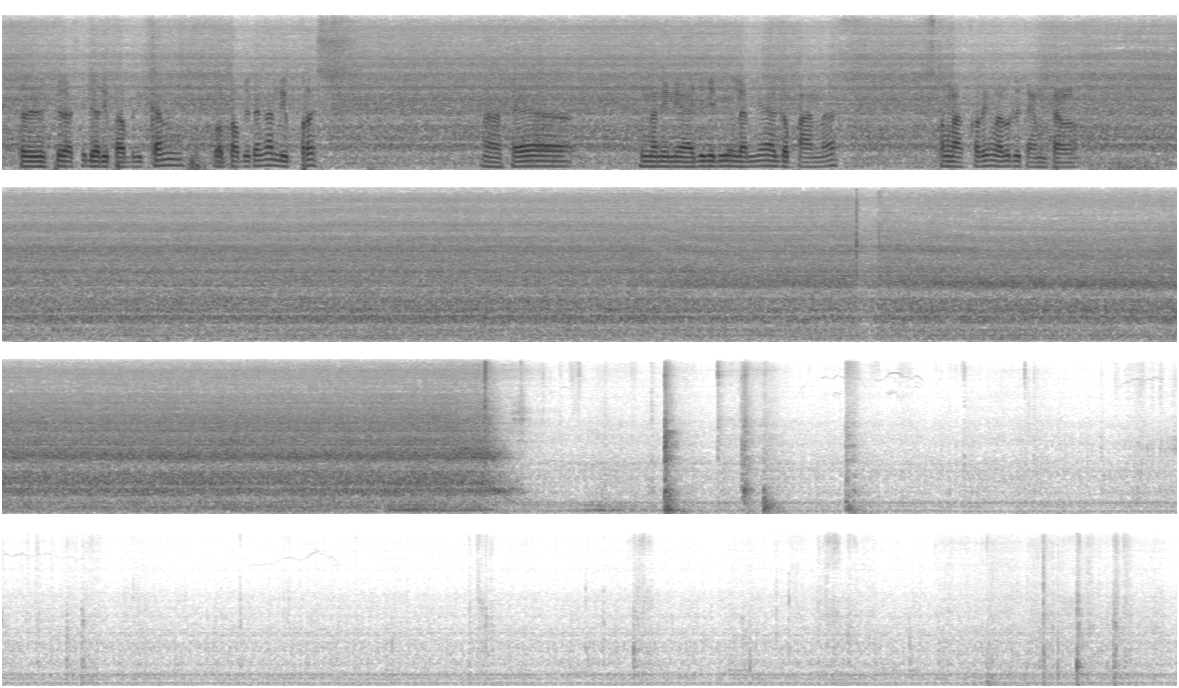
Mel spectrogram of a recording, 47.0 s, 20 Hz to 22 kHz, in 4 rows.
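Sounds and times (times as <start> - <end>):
hair dryer blowing: 0.0 - 28.8.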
